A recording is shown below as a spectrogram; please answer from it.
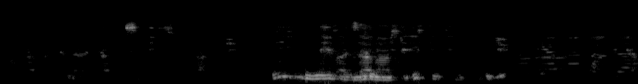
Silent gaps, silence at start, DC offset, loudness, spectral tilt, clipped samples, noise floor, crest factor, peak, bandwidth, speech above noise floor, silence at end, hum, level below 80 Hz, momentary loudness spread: none; 0.3 s; under 0.1%; -38 LUFS; -2 dB/octave; under 0.1%; -69 dBFS; 24 dB; -20 dBFS; 7.4 kHz; 30 dB; 0 s; none; -86 dBFS; 24 LU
